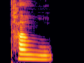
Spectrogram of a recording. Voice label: "贪污", Chinese

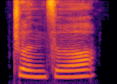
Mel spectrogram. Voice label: "准则", Chinese

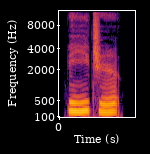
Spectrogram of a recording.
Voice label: "离职", Chinese; 离职 (lí zhí); to leave one's job; to resign

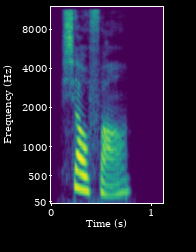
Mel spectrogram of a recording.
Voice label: "效仿", Chinese

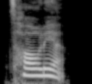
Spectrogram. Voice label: "操练", Chinese

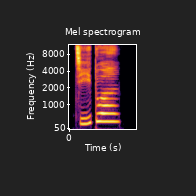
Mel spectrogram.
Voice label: "极端", Chinese

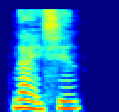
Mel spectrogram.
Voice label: "耐心", Chinese

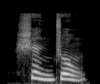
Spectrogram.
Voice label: "慎重", Chinese

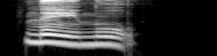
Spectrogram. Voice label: "内幕", Chinese

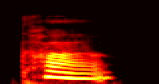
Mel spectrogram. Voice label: "看", Chinese

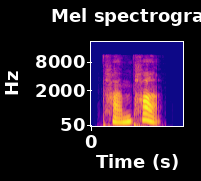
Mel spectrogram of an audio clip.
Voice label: "谈判", Chinese

